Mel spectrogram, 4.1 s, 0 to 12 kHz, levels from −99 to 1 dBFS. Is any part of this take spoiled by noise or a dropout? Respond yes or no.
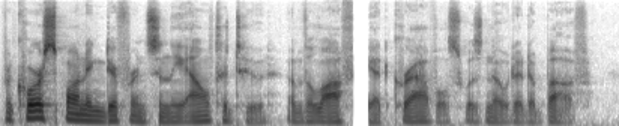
yes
